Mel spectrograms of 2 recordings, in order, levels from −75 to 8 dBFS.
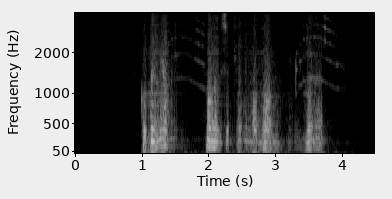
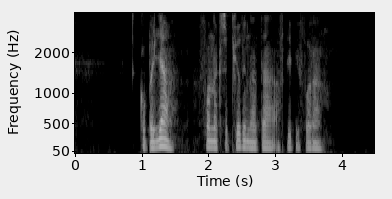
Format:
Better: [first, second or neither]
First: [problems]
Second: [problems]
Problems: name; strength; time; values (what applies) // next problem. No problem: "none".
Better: second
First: noise reduction (neural separator model SepFormer WHAMR!)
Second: none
